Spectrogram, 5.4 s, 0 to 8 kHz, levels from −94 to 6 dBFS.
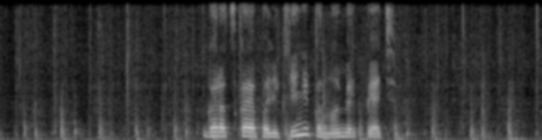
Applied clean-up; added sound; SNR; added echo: none; Run; 17 dB; none.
